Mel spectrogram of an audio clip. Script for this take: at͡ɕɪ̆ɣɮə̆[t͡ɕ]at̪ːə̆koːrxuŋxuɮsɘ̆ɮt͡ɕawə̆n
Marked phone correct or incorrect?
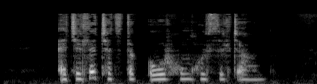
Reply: incorrect: t͡ɕʰ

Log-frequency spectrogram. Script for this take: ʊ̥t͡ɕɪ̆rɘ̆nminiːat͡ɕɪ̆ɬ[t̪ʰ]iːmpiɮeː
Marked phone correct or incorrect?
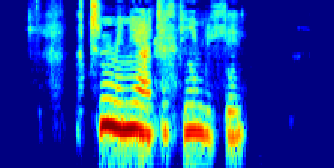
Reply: incorrect: t̪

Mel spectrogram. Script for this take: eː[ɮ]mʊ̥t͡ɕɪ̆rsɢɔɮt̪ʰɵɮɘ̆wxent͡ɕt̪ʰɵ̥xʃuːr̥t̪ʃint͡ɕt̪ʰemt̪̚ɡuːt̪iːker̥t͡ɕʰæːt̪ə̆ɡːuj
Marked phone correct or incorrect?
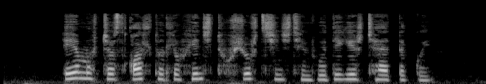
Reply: incorrect: none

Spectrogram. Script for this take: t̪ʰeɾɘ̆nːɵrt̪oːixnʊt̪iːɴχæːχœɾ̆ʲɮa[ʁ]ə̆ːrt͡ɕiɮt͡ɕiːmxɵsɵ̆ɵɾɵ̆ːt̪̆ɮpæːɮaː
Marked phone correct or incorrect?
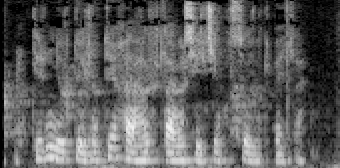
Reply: correct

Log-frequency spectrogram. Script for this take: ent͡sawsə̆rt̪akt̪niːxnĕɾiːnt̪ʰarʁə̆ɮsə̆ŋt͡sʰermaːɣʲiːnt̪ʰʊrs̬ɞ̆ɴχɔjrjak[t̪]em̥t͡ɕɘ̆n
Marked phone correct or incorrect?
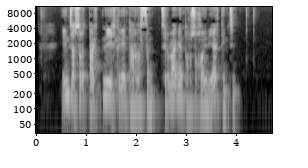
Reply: incorrect: t̪ʰ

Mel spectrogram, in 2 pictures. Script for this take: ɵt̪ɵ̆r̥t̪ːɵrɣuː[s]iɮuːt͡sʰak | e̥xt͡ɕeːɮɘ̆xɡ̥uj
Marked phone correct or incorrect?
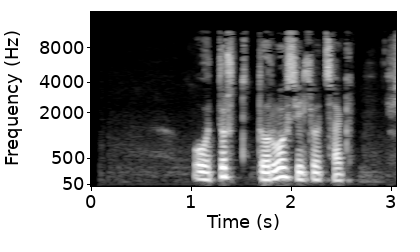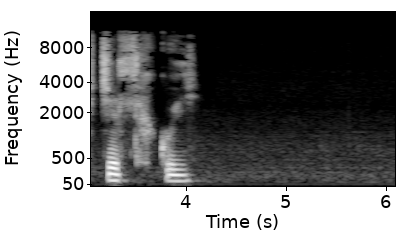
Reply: correct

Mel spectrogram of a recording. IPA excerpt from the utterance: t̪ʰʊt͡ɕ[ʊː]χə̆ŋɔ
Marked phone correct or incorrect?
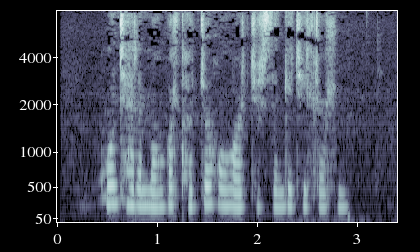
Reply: correct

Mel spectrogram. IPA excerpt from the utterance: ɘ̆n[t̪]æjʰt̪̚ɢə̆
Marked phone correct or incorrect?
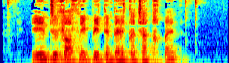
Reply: correct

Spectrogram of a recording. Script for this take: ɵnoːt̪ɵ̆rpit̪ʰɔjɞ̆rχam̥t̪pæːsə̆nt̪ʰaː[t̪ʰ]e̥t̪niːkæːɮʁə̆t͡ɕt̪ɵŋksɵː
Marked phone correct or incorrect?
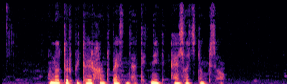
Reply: correct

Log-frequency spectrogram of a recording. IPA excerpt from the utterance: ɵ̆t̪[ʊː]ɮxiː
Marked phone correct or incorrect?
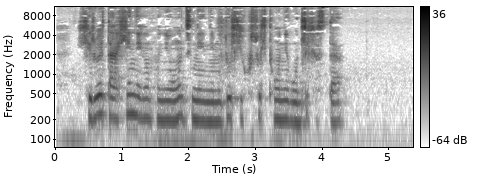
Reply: incorrect: uː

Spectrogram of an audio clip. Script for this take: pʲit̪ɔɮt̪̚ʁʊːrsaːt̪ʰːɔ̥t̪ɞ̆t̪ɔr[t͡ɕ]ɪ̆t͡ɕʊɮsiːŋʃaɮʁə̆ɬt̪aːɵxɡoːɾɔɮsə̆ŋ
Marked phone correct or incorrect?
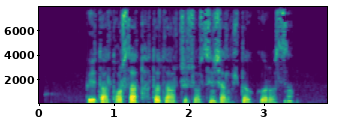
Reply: correct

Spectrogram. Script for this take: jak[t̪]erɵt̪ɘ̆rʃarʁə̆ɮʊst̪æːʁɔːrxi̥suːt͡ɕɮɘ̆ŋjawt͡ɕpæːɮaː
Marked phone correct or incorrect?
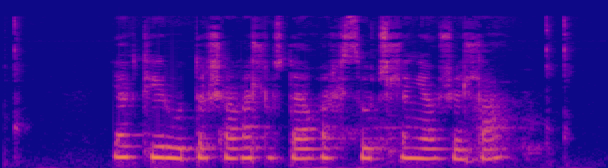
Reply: incorrect: t̪ʰ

